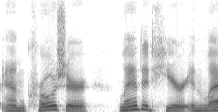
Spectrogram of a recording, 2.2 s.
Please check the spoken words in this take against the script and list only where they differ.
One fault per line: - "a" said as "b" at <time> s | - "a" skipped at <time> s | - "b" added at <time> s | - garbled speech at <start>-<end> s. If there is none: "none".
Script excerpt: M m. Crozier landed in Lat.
- "m" skipped at 0.2 s
- "here" added at 1.5 s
